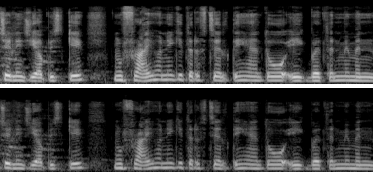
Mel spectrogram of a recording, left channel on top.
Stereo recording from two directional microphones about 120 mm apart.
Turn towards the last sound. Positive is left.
turn(degrees=25)  # may be behind; listen again after turning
